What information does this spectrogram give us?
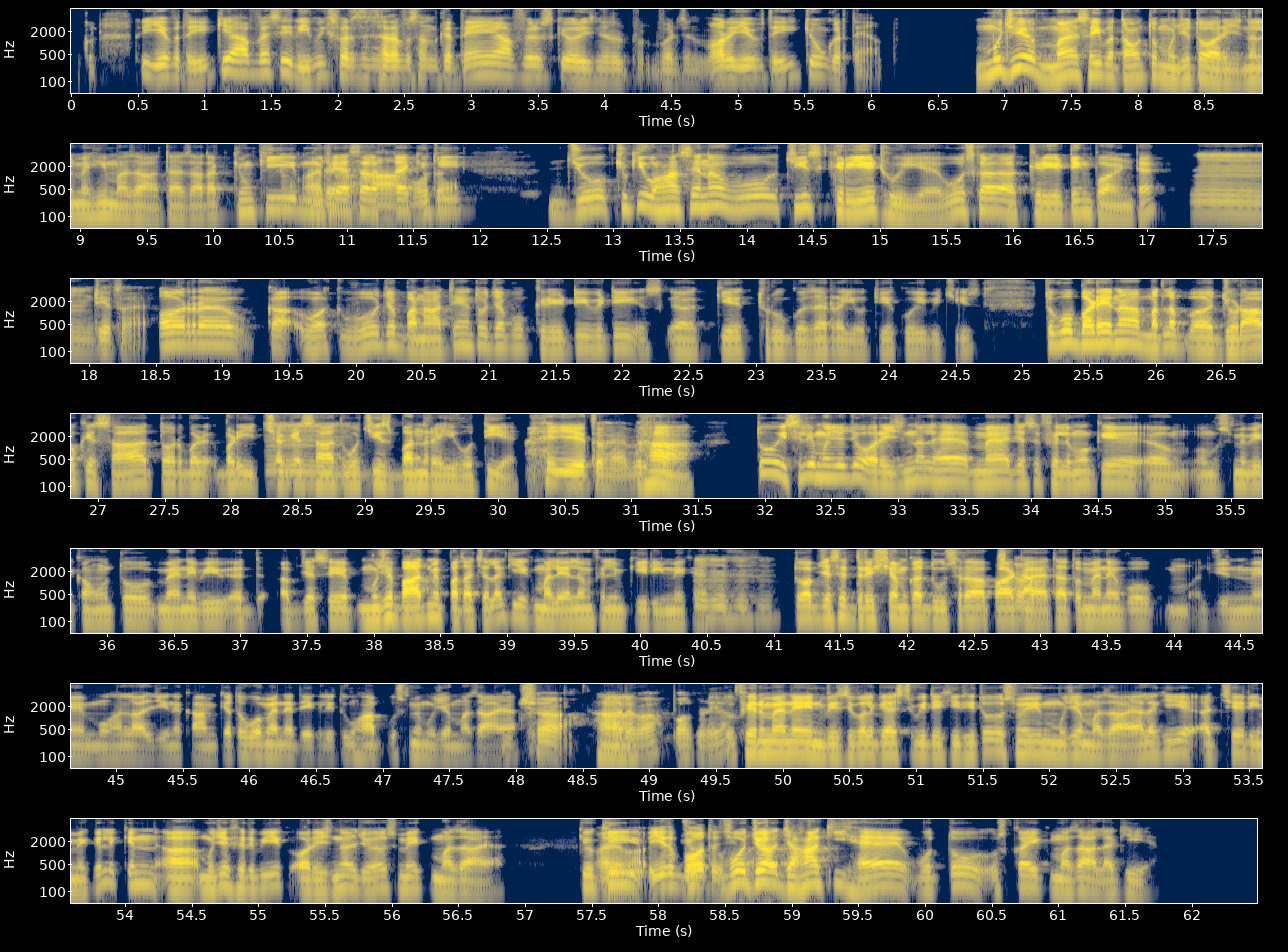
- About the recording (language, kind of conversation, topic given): Hindi, podcast, रीमेक्स और रीबूट्स के बढ़ते चलन पर आपकी क्या राय है?
- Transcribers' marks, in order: in English: "रीमिक्स वर्ज़न"; in English: "ओरिजिनल"; in English: "वर्ज़न"; in English: "ओरिजिनल"; chuckle; other background noise; in English: "क्रिएट"; in English: "क्रिएटिंग पॉइंट"; in English: "क्रिएटिविटी"; in English: "थ्रू"; in English: "ओरिजिनल"; in English: "रीमेक"; in English: "पार्ट"; in English: "रीमेक"; in English: "ओरिजिनल"; tapping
